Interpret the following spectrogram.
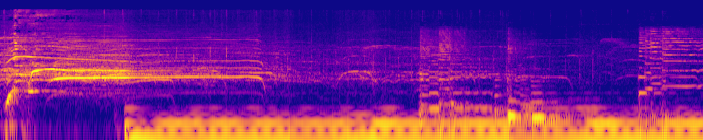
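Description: Live electric guitar solo through Marshall amplifiers: long sustained notes bent up and down with vibrato, then quicker runs of notes, over a steady low drone that comes in about two seconds in.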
